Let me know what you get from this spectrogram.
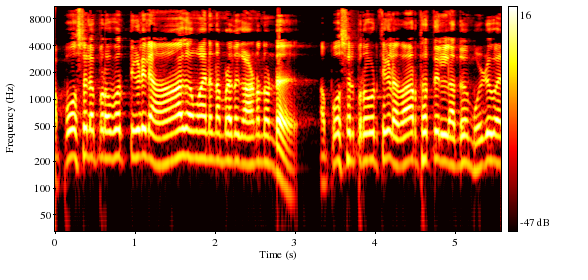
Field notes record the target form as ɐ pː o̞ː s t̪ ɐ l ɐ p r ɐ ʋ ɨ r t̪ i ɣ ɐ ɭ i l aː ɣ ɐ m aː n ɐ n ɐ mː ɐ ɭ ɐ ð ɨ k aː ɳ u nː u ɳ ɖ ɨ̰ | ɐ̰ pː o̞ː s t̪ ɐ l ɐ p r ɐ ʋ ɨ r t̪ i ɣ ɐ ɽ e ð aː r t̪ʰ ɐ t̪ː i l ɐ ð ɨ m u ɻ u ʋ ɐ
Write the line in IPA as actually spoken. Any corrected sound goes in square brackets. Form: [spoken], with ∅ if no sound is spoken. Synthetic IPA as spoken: ɐ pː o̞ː s t̪ ɐ l ɐ p r ɐ ʋ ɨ r t̪ i ɣ ɐ ɭ i l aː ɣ ɐ m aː n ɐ n ɐ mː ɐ ɭ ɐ ð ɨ k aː ɳ u nː u ɳ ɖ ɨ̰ | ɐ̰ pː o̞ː s t̪ ɐ l ɐ p r ɐ ʋ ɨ r t̪ i ɣ ɐ [ɭ] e ð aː r t̪ʰ ɐ t̪ː i l ɐ ð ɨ m u ɻ u ʋ ɐ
